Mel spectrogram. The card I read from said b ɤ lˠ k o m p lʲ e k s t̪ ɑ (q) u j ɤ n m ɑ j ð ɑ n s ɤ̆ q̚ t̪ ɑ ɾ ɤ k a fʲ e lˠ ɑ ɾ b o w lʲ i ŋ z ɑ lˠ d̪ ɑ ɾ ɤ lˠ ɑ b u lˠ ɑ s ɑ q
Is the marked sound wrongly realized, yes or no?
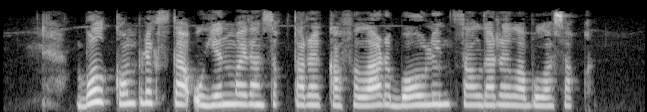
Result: yes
